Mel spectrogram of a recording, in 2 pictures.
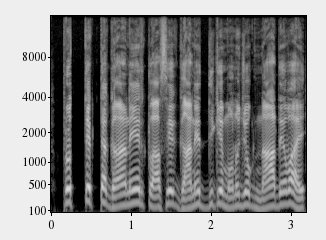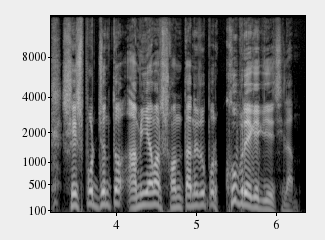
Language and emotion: Bengali, angry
